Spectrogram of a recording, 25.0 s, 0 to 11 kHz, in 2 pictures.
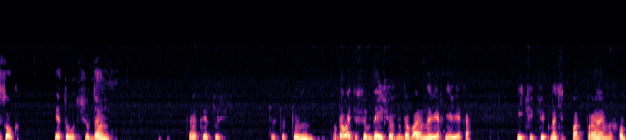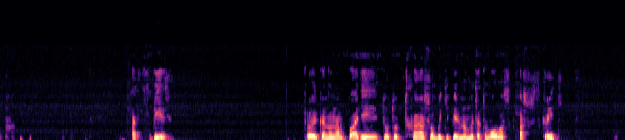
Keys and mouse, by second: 0.4 g, 3.3 g, 7.8 shift+d, 10.8 g, 12.8 click, 13.2 g, 18.3 KP_3, 20.8 click, 22.2 click, 22.9 h.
